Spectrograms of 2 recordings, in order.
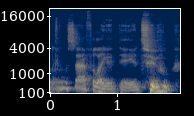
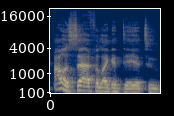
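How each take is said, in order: First: Said in the usual way. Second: Laughing through the words. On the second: Real, not acted. Said twice, second laughing.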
